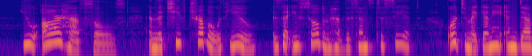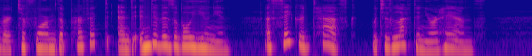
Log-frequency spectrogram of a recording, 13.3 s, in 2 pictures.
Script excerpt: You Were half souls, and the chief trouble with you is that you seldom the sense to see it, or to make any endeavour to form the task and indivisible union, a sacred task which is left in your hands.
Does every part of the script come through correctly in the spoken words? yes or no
no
